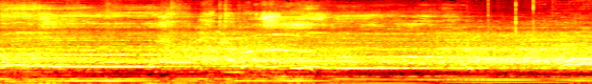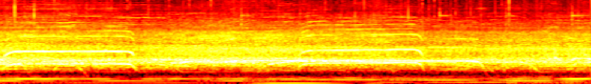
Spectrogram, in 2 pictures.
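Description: Live pop music at a concert: a male singer holding long, gliding notes over a backing track with a steady bass, with audience screams and whoops mixed in.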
